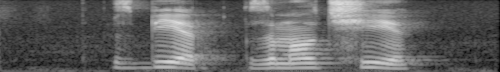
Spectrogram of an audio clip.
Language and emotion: Russian, angry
